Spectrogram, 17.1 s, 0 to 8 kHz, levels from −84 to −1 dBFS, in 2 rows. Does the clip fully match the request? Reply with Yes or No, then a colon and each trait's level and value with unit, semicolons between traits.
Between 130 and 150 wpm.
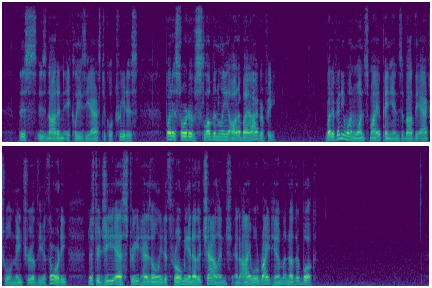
Yes: average, 145 wpm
